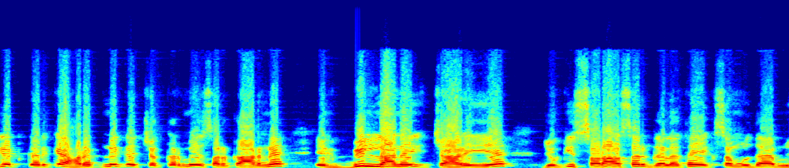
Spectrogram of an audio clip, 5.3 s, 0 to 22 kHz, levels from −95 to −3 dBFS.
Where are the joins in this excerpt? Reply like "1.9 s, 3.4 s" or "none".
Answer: none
